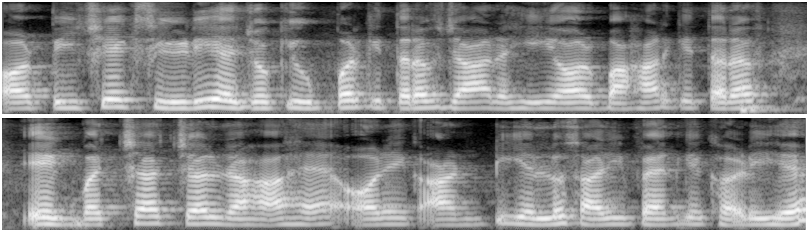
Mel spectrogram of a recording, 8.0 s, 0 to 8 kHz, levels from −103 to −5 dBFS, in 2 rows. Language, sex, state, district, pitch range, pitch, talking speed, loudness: Hindi, male, Maharashtra, Nagpur, 160-175 Hz, 165 Hz, 230 wpm, -16 LUFS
